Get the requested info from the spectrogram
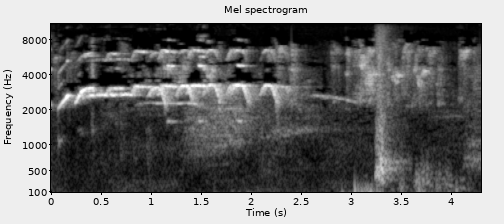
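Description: A red-fan parrot gives a long, shrill, high whistle that holds steady, wavers in the middle, then slides slightly lower, followed by a brief clatter.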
